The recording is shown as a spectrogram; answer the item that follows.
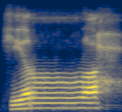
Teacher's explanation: Ini di atas ro ada tasydid, ada penekanan. Berarti juga harus ditahan sejenak.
